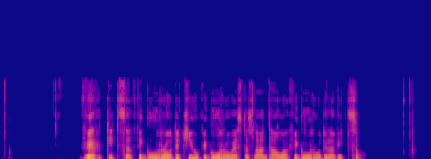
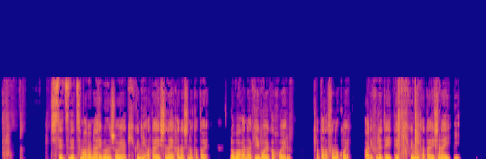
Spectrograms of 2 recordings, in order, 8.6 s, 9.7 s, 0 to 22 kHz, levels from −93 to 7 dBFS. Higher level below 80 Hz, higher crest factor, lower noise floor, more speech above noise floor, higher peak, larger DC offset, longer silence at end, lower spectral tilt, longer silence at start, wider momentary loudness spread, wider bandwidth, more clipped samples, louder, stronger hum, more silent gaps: second, -78 dBFS vs -52 dBFS; first, 22 dB vs 16 dB; first, under -90 dBFS vs -54 dBFS; first, over 63 dB vs 40 dB; second, -6 dBFS vs 0 dBFS; neither; first, 1.45 s vs 0.55 s; first, -6 dB/octave vs -4.5 dB/octave; first, 1.65 s vs 0.05 s; first, 12 LU vs 9 LU; about the same, 11.5 kHz vs 11.5 kHz; neither; second, -28 LUFS vs -15 LUFS; neither; neither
